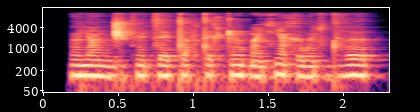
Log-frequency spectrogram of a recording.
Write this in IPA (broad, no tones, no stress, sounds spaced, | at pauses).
ə̃ j ã n d͡ʒ ə t͡s ɛ̃ t͡s ɛ t a f t ɛ x ʈ ə̃ u̯ ɓ ã ç ã x ə w ə̃ ɬ dʱ ə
